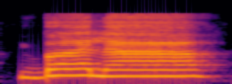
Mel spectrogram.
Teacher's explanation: لام بھی کھڑی زبر کے ساتھ 2 کاؤنٹس لمبا ہوگا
